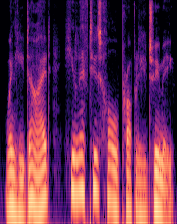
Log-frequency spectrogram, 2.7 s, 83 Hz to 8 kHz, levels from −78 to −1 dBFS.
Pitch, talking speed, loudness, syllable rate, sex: 120 Hz, 225 wpm, -16 LUFS, 5.5 syllables/s, male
